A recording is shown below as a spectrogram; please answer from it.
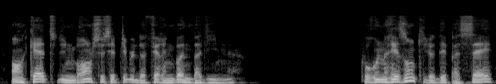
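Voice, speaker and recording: A man narrating an audiobook in a measured storytelling manner. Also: fairly low pitch, darkish tone, slightly rough, no room sound, studio quality. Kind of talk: scripted narration.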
